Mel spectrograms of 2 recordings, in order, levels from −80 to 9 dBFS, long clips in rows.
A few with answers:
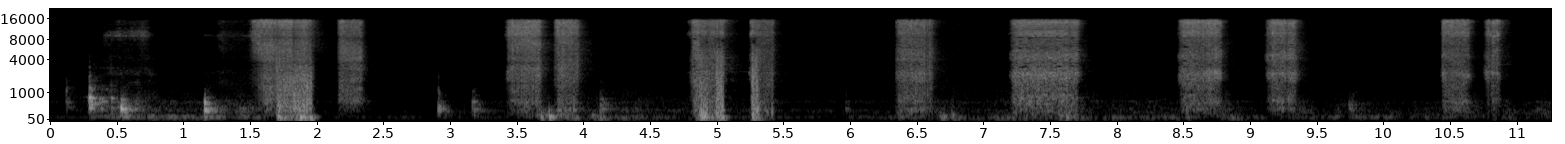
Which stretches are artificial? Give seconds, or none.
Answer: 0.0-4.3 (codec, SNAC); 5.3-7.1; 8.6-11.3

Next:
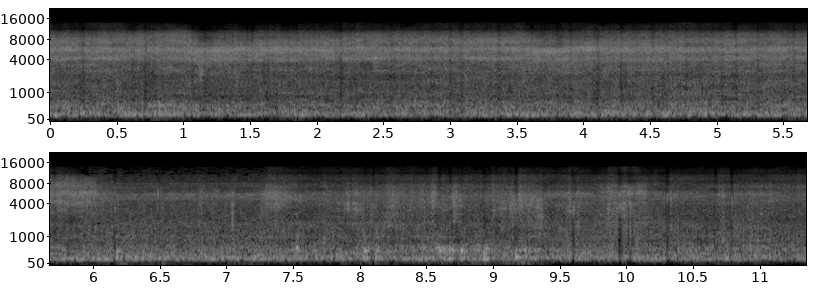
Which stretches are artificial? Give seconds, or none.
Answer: 0.0-5.9 (codec, SNAC); 7.3-11.4

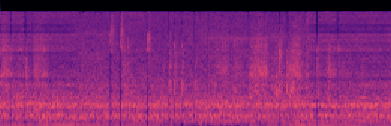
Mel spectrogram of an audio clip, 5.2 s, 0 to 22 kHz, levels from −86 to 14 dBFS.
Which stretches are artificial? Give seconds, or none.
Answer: 0.0-1.0 (codec, SNAC); 4.1-5.2

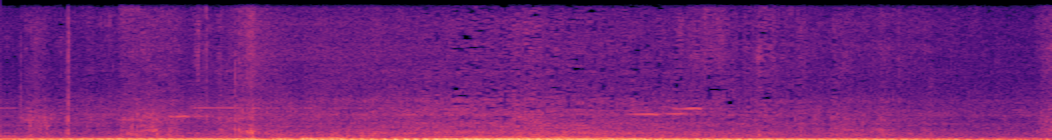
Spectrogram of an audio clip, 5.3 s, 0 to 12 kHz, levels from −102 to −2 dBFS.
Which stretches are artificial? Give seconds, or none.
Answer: 1.2-1.9 (codec, SNAC)

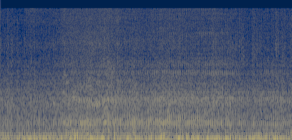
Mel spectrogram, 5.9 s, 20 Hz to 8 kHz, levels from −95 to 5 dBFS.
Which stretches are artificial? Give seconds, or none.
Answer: 1.2-2.3 (codec, SNAC)

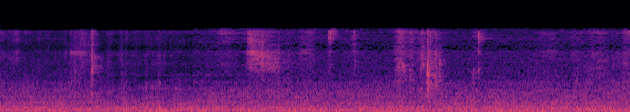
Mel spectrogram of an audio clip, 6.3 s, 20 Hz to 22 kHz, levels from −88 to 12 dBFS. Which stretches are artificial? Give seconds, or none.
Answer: 1.1-2.5 (codec, SNAC)

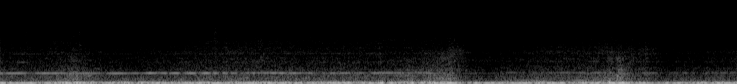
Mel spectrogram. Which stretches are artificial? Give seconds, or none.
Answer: 3.6-5.0 (codec, SNAC)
